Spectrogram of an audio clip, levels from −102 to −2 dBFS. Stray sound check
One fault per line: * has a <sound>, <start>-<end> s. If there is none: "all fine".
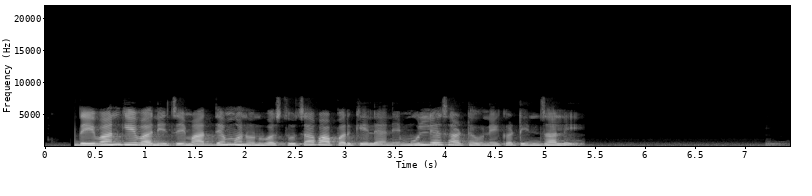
all fine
